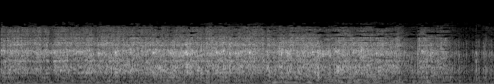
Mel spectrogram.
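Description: A hand-cranked rain-making machine runs with a steady, dense rushing hiss like heavy rainfall, holding constant for several seconds before easing slightly at the end. No voices are heard.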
